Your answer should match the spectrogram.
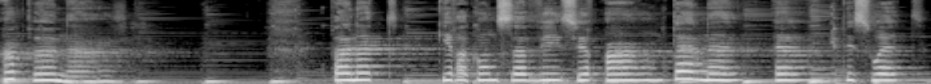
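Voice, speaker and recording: Very slow singing woman in long reverb. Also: on the high side, flat delivery. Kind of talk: sung outro jingle. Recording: long reverb, plucked guitar backing.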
